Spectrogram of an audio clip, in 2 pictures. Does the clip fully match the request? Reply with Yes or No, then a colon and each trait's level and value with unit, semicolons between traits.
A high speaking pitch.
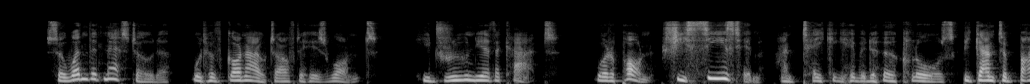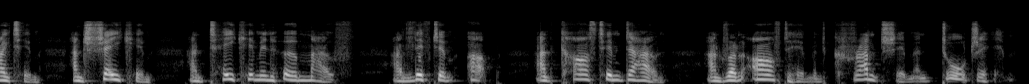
No: medium, 175 Hz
